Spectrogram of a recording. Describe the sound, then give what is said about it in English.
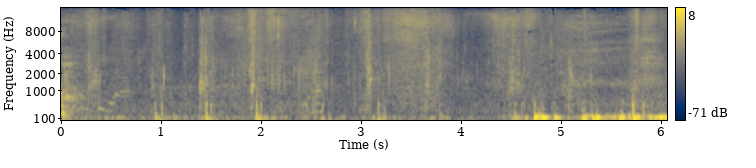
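Footsteps walk along a muddy raised embankment beside a puddled track, with many soft, irregular treads and scuffs that grow heavier and more thudding toward the end. “Okay, so puddles in the middle of the track, which means we're walking on the muddy raised embankment on the right hand side.”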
